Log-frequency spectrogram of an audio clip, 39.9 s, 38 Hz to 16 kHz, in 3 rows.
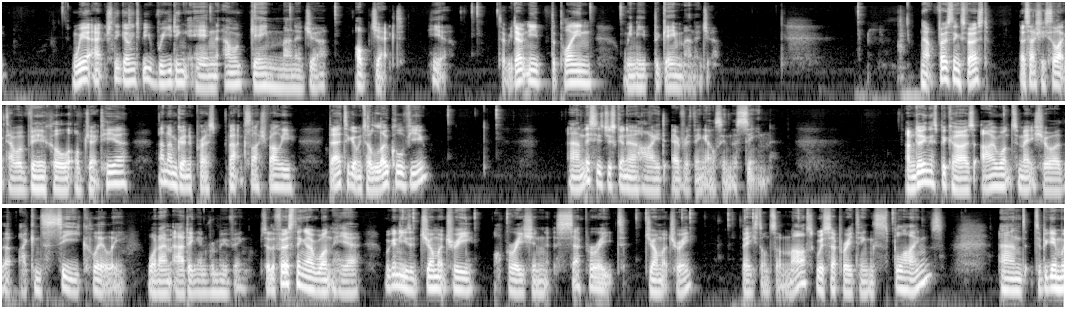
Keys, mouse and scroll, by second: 0.5 middle click, 2.5 click, 3.5-4.1 drag, 5.8 click, 6.5 x, 7.2-7.6 drag, 10.6 click, 11.4-11.7 scroll down 2, 11.7 middle click, 12.6 click, 16.0 KP_Divide, 17.2 middle click, 17.6 shift+middle click, 17.9-18.4 scroll up 1, 18.7-19.4 drag, 20.2 middle click, 20.6 shift+middle click, 22.8 middle click, 24.3 middle click, 25.7 click, 26.4 scroll up 1, 26.7 shift+middle click, 29.1 middle click, 29.5 scroll up 1, 29.7 middle click, 30.0 shift+a, 36.4-37.6 drag, 38.5-38.9 middle drag, 39.1-39.4 scroll up 1, 39.4 middle click.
